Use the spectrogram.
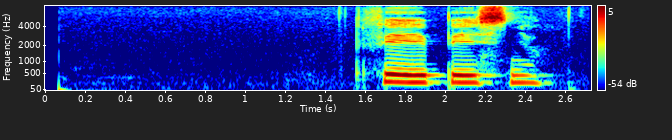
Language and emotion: Russian, neutral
